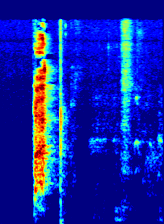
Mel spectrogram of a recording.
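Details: Hiccups in a female patient after oral surgery that went into the jawbone: a sudden sharp hiccup with a quick click right after, then quiet breathing.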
